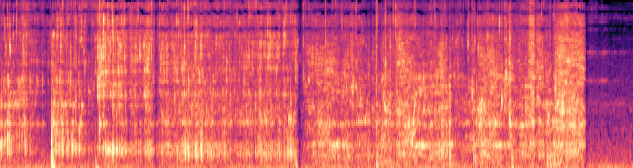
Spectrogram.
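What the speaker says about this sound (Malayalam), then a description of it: "ഇതിലേക്ക് ഉരുക്കി അരിച്ചു വച്ചിരിക്കുന്ന ശർക്കരപ്പാൻ ചേർക്കാം" Melted, strained jaggery syrup pours into a new pot for pesaha appam, a close, continuous liquid splash and gurgle with a few small knocks, ending abruptly.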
